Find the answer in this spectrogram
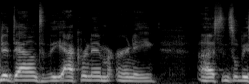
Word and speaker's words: ERNY: The input is a batch of recorded discovery interviews, and the output is what I call the Ernie value, where Ernie is spelled e r n y and it stands for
